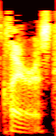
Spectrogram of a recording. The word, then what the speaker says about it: Clarice: I think it was Clarice, because it rhymes with Paris, so it's Clarice.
